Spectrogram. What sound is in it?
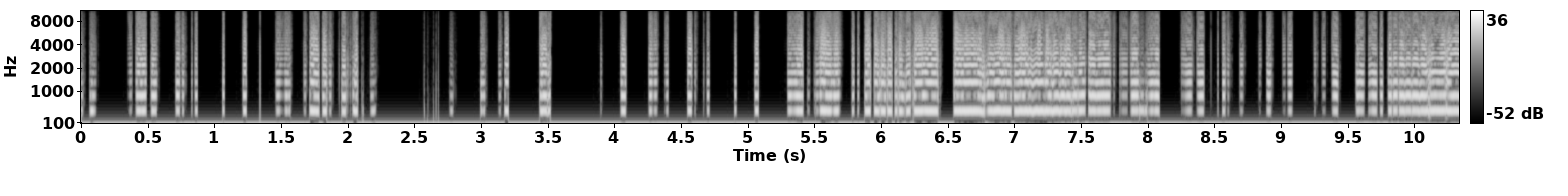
I generated a 440 sine wave in audacity and heavily processed it. It sounds like a radio that is breaking up.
